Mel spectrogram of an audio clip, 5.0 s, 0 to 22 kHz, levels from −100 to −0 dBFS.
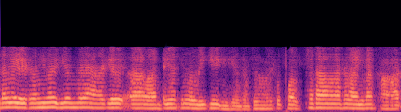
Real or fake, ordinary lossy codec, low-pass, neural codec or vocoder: fake; AAC, 16 kbps; 7.2 kHz; codec, 16 kHz, 0.5 kbps, FreqCodec, smaller model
